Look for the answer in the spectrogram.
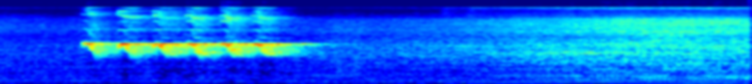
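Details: Olive-winged bulbul song: a quick phrase of about six bubbly, downward-slurred whistled notes lasting about one second, followed by a steady background hum of traffic.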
